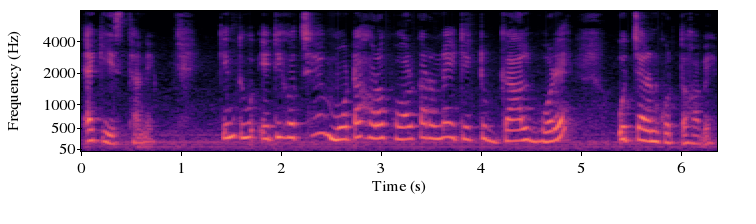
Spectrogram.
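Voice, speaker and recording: A woman teaching Arabic letters in a slow, step-by-step lesson, patiently repeating each sound several times. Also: a little high, warm tone, a little hiss or hum.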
